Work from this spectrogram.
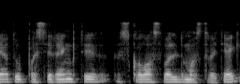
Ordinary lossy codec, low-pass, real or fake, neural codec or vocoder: MP3, 96 kbps; 7.2 kHz; real; none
